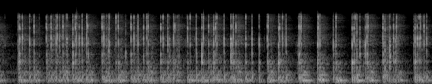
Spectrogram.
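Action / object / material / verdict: tap / plastic deodorant stick casing tapped with fingernails / plastic / none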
